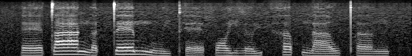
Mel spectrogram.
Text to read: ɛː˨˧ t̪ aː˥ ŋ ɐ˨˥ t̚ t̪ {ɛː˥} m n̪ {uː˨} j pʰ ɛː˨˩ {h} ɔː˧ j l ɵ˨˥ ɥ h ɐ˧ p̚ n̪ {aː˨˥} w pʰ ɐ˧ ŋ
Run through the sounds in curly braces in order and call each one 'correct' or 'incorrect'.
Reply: correct, correct, incorrect, correct

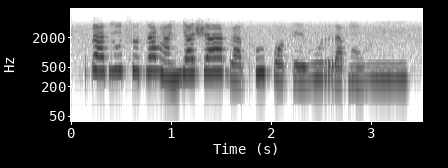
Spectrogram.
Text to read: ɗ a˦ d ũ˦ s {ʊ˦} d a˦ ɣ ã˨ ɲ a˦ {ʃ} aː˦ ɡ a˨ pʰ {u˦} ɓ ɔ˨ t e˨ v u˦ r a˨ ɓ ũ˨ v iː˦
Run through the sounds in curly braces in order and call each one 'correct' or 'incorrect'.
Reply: correct, correct, correct

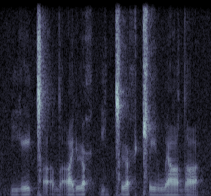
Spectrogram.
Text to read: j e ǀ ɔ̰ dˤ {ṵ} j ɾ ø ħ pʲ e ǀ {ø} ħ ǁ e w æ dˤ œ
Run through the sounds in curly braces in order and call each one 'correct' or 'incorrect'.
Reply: correct, correct

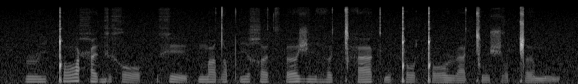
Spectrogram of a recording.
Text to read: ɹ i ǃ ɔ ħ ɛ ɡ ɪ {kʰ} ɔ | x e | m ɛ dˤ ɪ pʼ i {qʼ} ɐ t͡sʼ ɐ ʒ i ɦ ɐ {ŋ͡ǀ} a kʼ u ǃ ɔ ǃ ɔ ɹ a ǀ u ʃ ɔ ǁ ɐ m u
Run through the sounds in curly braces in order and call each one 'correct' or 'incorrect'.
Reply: incorrect, incorrect, incorrect

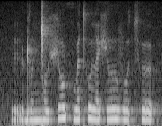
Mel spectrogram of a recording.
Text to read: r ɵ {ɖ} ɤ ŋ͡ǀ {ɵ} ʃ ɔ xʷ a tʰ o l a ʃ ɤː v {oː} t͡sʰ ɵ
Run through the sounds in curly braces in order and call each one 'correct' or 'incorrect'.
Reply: correct, incorrect, correct

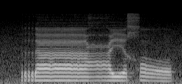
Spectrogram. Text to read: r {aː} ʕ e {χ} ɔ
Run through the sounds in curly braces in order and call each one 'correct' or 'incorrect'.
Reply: correct, correct

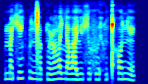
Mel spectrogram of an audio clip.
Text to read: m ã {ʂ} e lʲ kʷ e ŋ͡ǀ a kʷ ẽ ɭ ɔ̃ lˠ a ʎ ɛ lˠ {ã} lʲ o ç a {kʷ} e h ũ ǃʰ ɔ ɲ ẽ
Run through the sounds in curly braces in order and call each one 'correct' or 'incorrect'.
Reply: incorrect, incorrect, incorrect

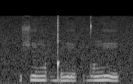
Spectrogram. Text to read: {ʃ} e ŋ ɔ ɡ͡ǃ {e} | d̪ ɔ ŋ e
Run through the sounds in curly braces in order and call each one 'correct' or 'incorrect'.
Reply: correct, correct

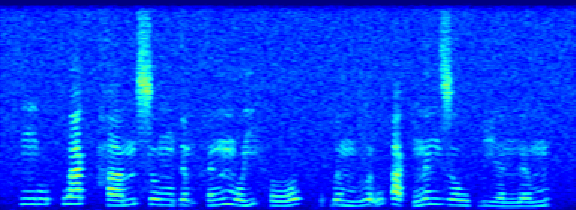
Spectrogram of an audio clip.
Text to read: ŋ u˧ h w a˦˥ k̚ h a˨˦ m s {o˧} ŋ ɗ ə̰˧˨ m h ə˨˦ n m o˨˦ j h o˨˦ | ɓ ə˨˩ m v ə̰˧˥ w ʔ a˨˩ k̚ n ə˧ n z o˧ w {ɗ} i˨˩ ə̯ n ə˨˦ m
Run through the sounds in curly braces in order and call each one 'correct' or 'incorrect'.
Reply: correct, incorrect

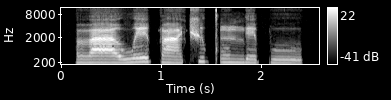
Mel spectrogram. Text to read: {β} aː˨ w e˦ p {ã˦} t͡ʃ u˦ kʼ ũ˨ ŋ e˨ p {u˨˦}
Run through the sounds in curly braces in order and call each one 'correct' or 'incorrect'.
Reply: correct, incorrect, incorrect

